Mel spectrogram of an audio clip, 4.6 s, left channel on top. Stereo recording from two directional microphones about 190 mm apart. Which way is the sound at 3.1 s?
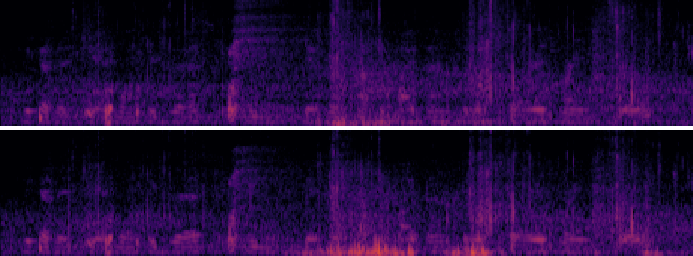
45° right (ahead or behind).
